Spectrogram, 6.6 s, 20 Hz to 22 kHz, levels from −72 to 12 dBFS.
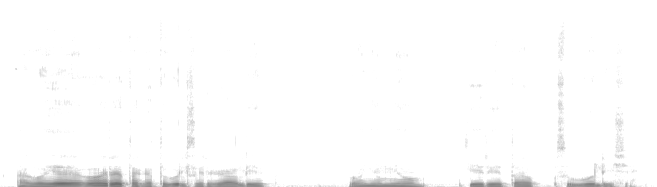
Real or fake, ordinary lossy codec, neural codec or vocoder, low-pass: real; none; none; none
